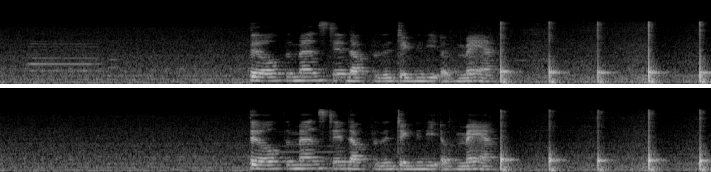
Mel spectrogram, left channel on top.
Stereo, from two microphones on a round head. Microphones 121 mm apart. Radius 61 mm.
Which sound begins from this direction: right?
A woman speaking, at 2.5 s.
